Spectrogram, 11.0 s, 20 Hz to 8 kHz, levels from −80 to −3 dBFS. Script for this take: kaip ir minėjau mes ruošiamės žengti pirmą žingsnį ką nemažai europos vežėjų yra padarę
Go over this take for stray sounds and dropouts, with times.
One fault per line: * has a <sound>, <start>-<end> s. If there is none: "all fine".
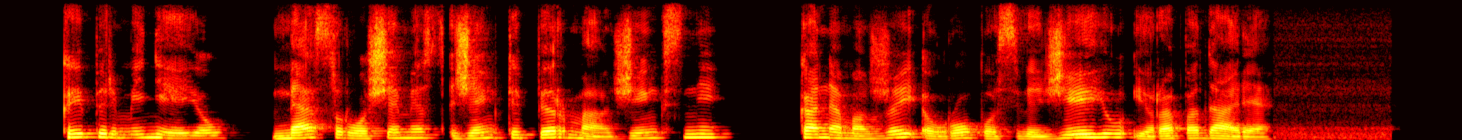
all fine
